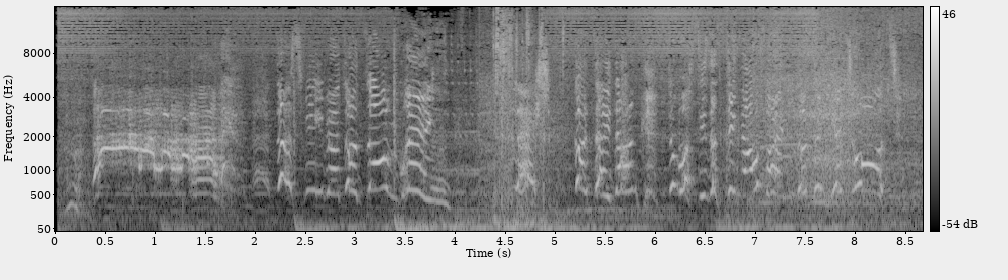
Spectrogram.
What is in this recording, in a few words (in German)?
Wachfrau, Stimmproben; The Flash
